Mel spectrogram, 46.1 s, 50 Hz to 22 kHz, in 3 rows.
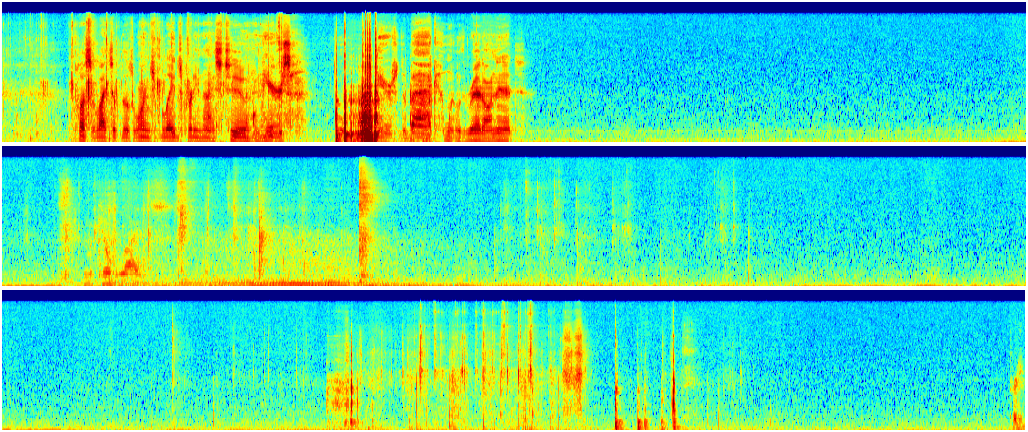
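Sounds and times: low electrical hum: 0.0s - 46.0s
camera handling rustling and scraping: 0.2s - 4.4s, 5.0s - 5.7s, 35.6s - 39.6s.

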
